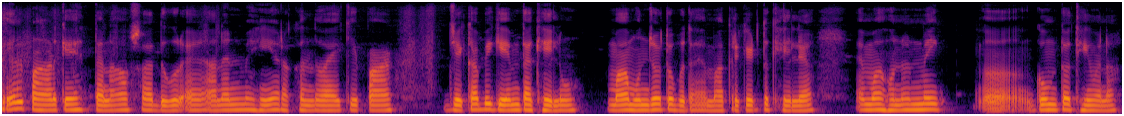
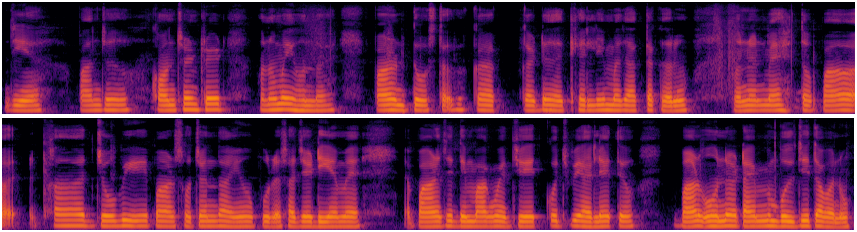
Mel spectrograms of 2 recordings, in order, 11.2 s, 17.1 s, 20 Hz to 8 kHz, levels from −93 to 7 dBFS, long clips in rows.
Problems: none marked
